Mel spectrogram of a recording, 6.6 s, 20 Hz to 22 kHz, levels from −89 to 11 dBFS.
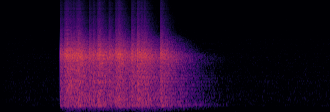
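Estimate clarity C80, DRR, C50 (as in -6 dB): -0.5 dB, -13.0 dB, -2.5 dB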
